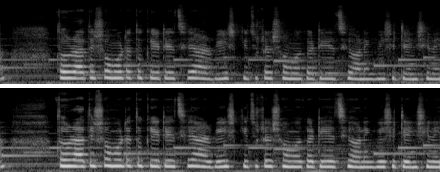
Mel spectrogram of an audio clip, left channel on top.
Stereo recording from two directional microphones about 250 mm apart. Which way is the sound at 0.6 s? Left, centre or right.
Centre.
